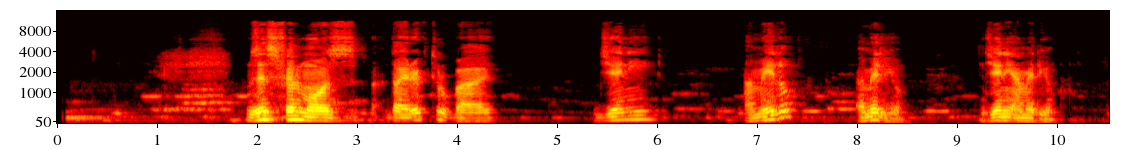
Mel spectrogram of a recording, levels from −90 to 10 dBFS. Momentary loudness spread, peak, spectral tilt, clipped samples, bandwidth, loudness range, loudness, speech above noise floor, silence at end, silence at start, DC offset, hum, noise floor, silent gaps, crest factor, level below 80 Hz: 24 LU; 0 dBFS; -5.5 dB/octave; under 0.1%; 11.5 kHz; 7 LU; -19 LUFS; 43 dB; 0.55 s; 0.1 s; under 0.1%; none; -61 dBFS; none; 22 dB; -52 dBFS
